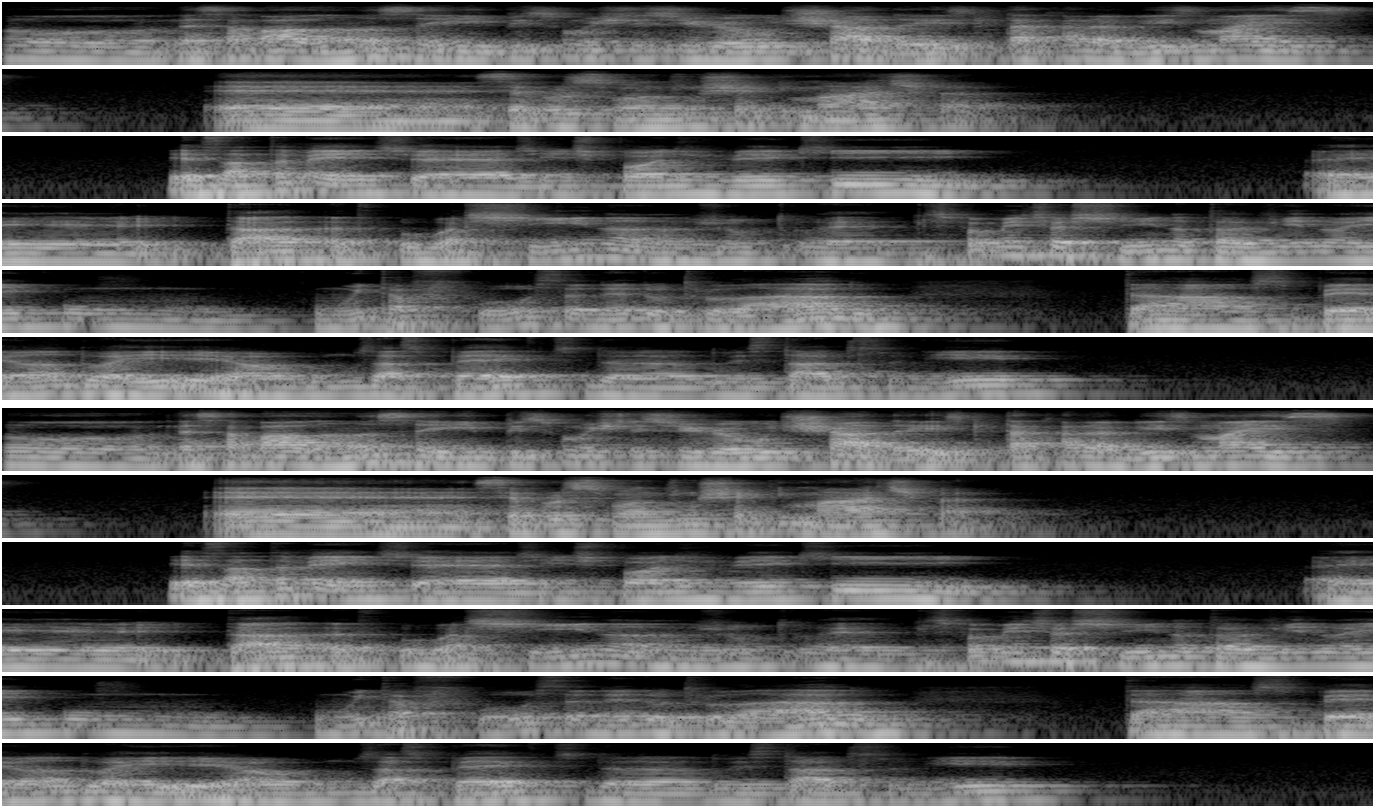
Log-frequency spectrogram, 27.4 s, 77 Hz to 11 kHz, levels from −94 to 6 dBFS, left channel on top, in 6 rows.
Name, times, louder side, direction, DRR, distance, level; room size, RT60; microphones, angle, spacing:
voice 1, 0.0-4.5 5.3-7.6, right 1 dB, 45° right, 2 dB, 0.7 m, -28 dB
voice 2, 9.7-12.3 13.5-14.2 14.5-19.1 19.3-21.2 22.0-26.2, left 1 dB, 20° left, 1 dB, 0.4 m, -29 dB
3.4 x 3.0 x 2.2 m, 0.65 s
head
